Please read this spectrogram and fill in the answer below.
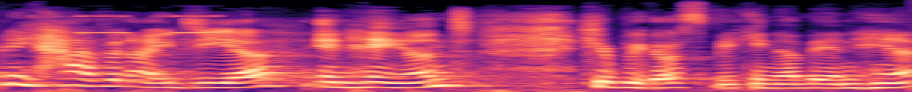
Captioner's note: timer beeps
